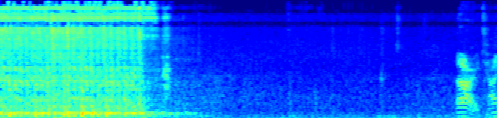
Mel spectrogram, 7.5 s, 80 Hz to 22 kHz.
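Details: 1969 VW Beetle not started in 33 years, first start attempt after rigging a fuel supply: even starter cranking for about two seconds at a steady beat, no firing or catch, then silence. Cranks but won't start; the carburetor is judged to need cleaning.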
